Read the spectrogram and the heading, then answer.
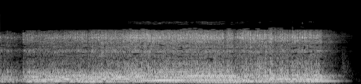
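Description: A failing airplane engine with motor trouble, over the Indian Ocean, drones loudly and roughly. It is a dense low rumble with wavering tones, holding steady for about three seconds before quickly dying away into silence.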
